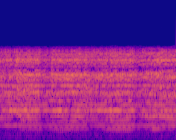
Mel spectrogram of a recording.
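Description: A phone loudly plays electronic techno-style Game of Thrones theme music, a dense, steady wash of sustained synth tones with a thin, tinny quality, running unbroken with no talking over it.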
